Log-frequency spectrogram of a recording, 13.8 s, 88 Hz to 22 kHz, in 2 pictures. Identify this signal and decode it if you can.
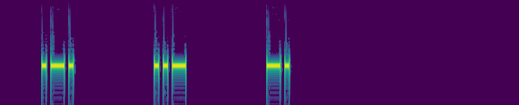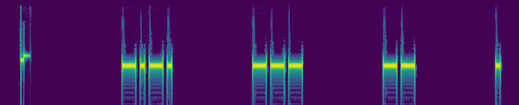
Morse code, heard as a keyed tone, about 20 wpm, spaced as for 7 wpm, 700 Hz. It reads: RUN COME
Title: 6x Character Spacing - Top 300 Words - 20wpm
